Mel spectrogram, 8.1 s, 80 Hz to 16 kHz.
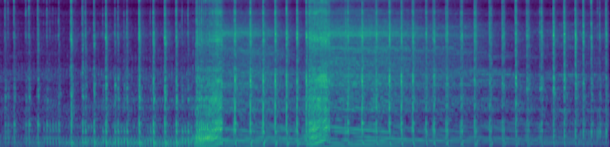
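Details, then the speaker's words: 1972 Suzuki TS185 two-stroke after new top end, running 32:1 oil mix, slightly smoky: light idle snaps up cleanly on two quick throttle blips and drops straight back; revs quick and freely, healthy. "Oh yeah, this one's gonna be fun. Super lightweight, revs quick."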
